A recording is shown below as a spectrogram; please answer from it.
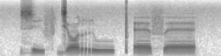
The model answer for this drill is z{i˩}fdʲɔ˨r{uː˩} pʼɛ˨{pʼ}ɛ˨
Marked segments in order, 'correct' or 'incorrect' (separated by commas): correct, correct, incorrect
